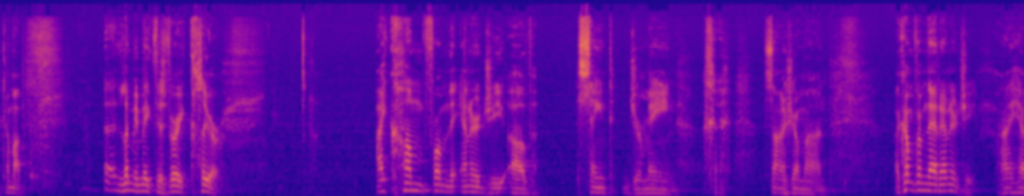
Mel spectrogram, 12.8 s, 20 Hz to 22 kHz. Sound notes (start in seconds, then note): 9.1 pronounced in the French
